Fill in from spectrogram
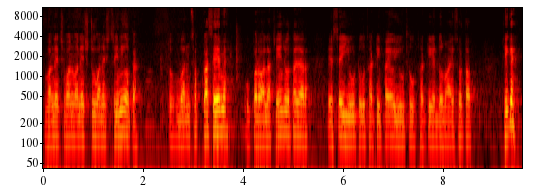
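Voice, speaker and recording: A man teaching chemistry to a class, dictating notes slowly and checking in with students. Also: medium pitch, steady tone, darkish tone. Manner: repeats phrases slowly for dictation, keeps asking "theek hai na"; calls students "beta", explains step by step.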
